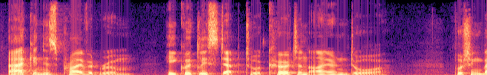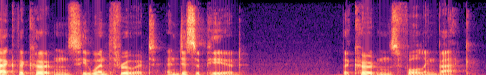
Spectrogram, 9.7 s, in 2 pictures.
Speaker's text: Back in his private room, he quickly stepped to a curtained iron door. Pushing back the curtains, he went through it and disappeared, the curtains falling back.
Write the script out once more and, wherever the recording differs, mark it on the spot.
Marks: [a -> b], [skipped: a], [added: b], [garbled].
Back in his private room, he quickly stepped to a [curtained -> curtain] iron door. Pushing back the curtains, he went through it and disappeared, the curtains falling back.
